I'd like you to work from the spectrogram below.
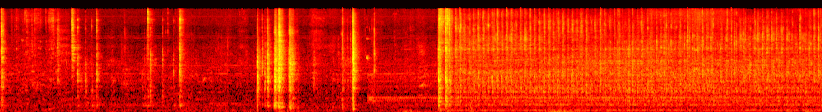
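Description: An electric mixer whips egg whites with a little sugar for macarons. A few clicks and knocks come first, then a steady, moderately loud motor whir runs continuously with no talking.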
